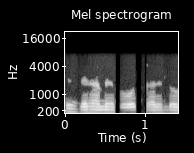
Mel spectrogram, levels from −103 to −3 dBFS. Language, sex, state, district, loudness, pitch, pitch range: Hindi, male, Chhattisgarh, Kabirdham, -17 LUFS, 135 Hz, 130-135 Hz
